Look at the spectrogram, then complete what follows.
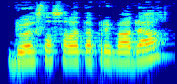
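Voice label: toilet, Lingua Franca Nova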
